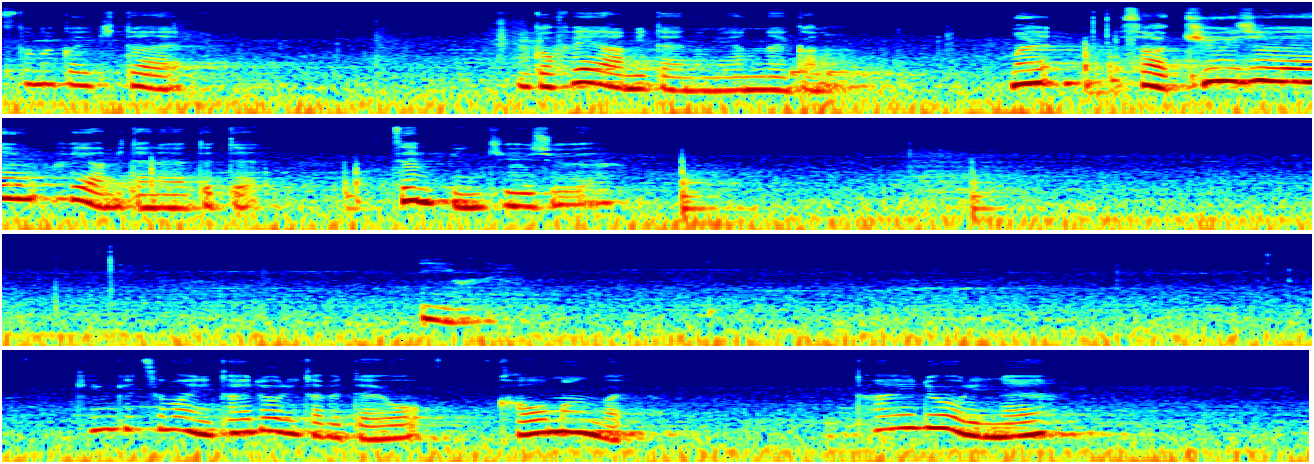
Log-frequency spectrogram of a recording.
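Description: A young woman talks casually and close to a microphone, in short bursts with pauses.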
